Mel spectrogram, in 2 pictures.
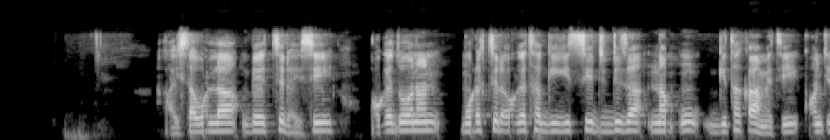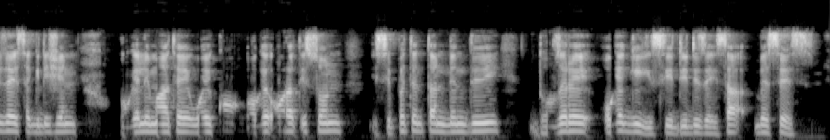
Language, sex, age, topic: Gamo, male, 18-24, government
